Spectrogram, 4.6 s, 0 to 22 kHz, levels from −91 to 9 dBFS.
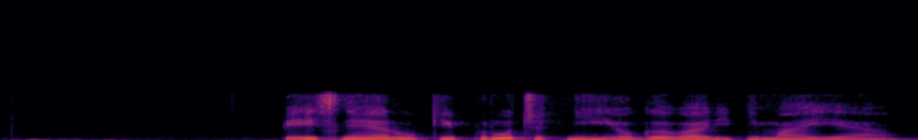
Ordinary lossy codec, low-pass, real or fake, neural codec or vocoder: Opus, 24 kbps; 7.2 kHz; fake; codec, 24 kHz, 0.9 kbps, DualCodec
